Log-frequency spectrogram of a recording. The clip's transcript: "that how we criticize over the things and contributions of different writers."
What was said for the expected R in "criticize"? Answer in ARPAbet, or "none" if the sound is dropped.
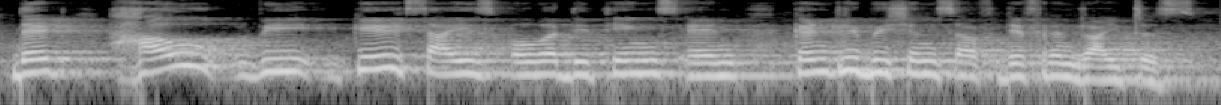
none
